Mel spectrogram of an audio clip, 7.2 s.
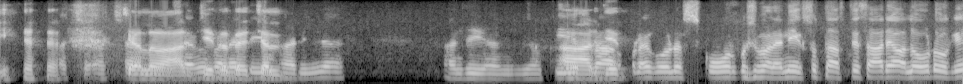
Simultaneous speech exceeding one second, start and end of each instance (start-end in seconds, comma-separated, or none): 0.9-2.2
